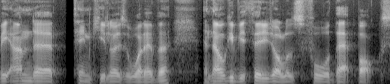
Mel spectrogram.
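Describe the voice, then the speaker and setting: On a very clean recording with a silent background, a man with an Australian accent speaks at a fairly low pitch in a flat, monotone way. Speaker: podcast co-host. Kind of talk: casual chat. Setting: home recording.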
